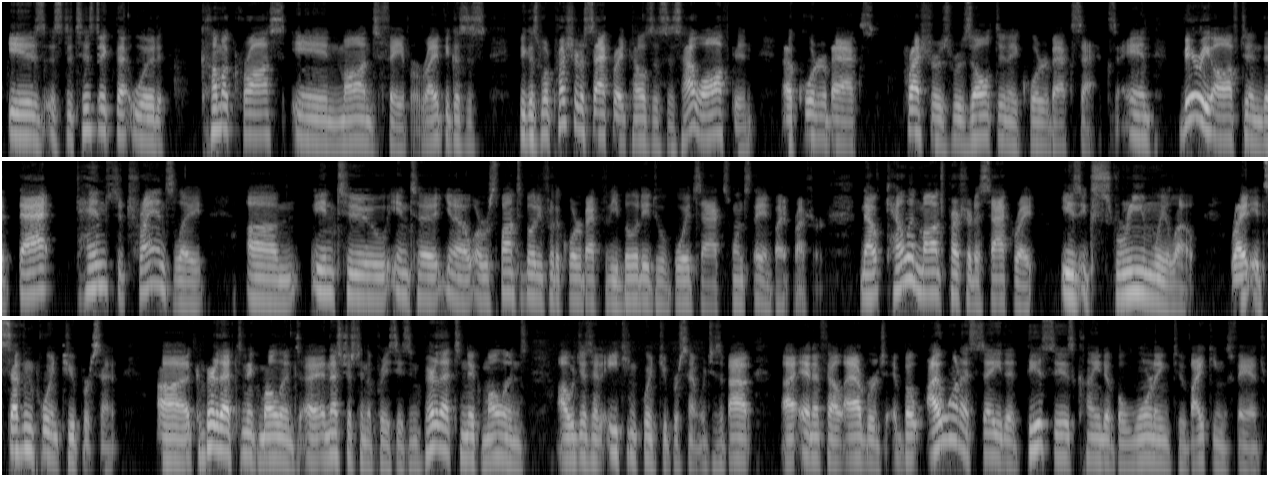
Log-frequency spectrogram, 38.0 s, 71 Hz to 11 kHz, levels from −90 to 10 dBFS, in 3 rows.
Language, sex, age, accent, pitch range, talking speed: English, male, 30-49, American, 120-150 Hz, 185 wpm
